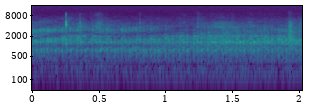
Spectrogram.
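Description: A motor vehicle's engine running steadily and fairly quietly, with a faint even whine in it.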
